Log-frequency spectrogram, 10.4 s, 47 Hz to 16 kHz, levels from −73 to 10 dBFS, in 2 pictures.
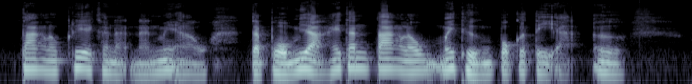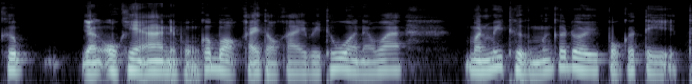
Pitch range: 115-145 Hz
